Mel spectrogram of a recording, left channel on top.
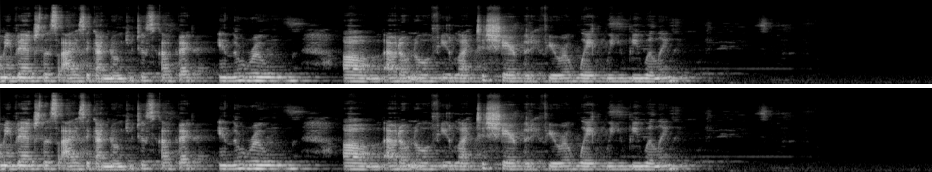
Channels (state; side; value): identical; both; correlation 1.00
